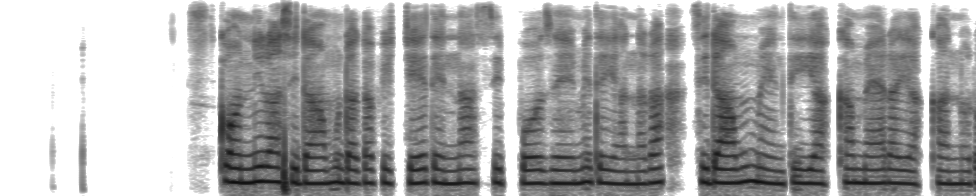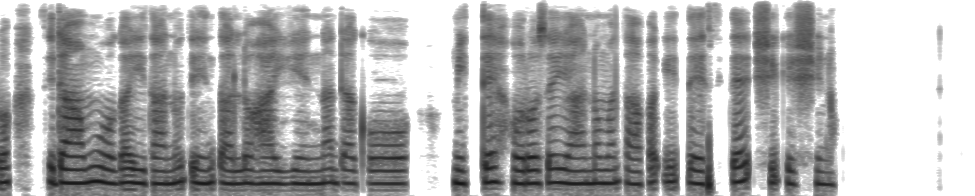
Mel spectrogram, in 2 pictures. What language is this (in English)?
Sidamo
